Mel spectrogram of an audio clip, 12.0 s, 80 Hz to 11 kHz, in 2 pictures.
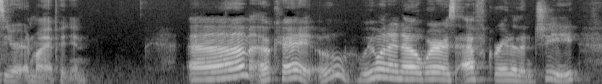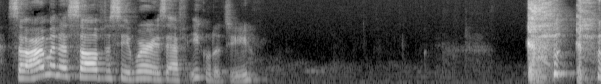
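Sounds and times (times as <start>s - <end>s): woman coughing: 11.3s - 12.0s.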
